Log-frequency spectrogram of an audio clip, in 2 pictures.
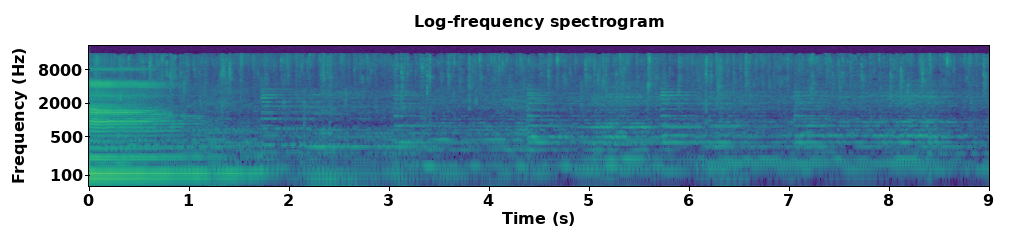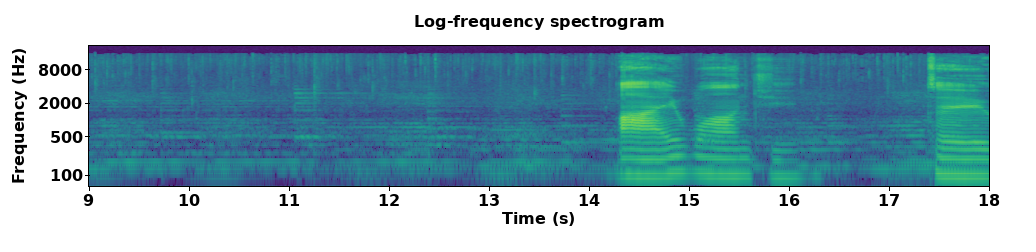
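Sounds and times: ambient music of soft held tones: 0.0 - 18.0
rain droplets ticking: 0.0 - 18.0.

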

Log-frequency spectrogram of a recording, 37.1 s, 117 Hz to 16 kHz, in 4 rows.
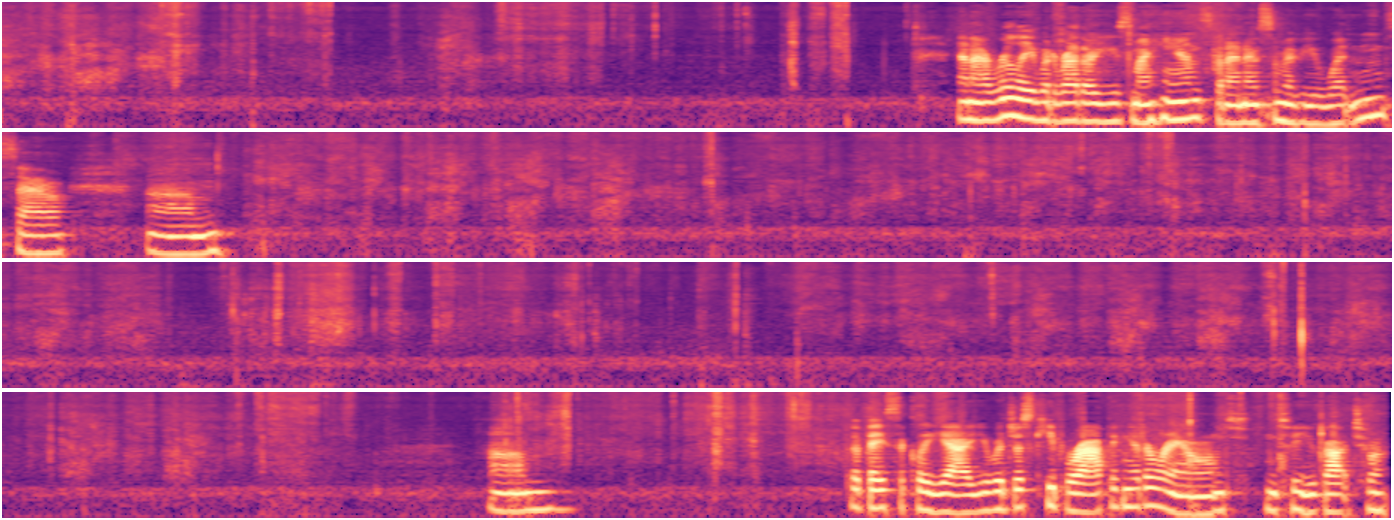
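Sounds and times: yarn swishing and rustling: 0.0 - 4.2, 7.1 - 30.2.

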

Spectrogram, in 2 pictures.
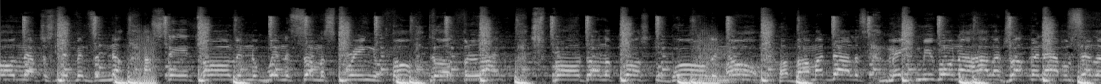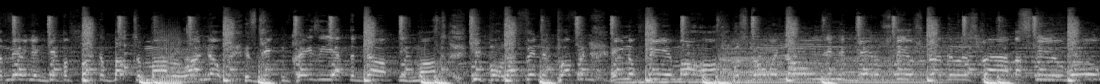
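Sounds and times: rapping over hip hop beat: 0.0 - 22.0.

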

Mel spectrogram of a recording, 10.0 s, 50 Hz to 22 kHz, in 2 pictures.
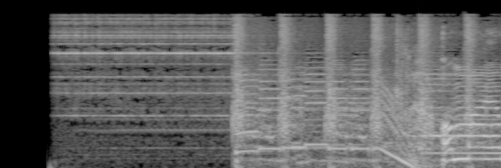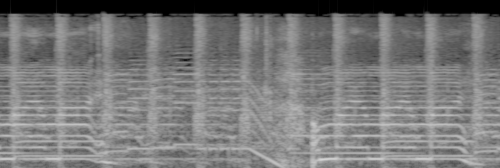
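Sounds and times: bright bell-like ringing tone: 0.5 - 2.6.

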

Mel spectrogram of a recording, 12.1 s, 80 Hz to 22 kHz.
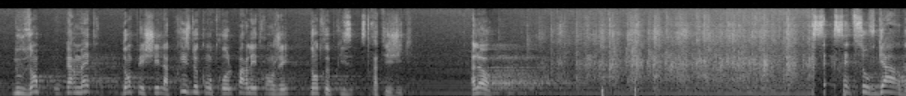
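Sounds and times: audience applauding: 7.0 - 10.9.

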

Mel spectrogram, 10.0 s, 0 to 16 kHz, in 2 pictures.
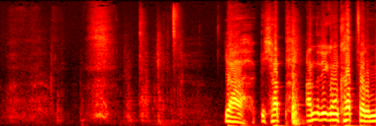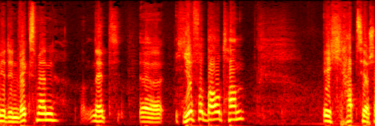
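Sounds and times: light clicks and knocks: 1.6 - 2.5
soft breath through nose: 8.4 - 9.1.

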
